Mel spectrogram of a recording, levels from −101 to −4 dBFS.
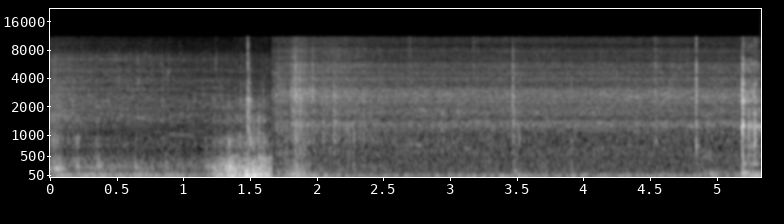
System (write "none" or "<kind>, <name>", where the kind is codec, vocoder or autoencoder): vocoder, Vocos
